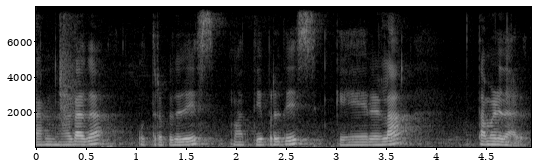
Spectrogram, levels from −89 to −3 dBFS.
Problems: none marked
